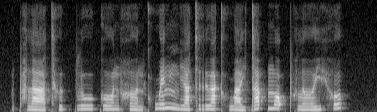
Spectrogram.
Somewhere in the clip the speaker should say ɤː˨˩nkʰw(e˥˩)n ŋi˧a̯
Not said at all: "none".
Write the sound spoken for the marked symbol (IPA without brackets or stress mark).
e˥˩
